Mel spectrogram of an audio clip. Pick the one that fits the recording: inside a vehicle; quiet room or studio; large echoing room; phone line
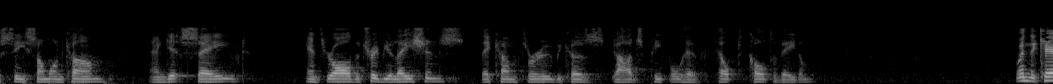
large echoing room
